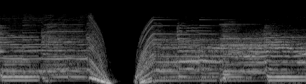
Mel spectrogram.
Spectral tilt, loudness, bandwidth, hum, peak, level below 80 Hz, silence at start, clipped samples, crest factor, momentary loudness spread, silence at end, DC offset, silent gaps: -5 dB/octave; -29 LUFS; 13 kHz; none; -14 dBFS; -44 dBFS; 0 s; under 0.1%; 14 dB; 4 LU; 0 s; under 0.1%; none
